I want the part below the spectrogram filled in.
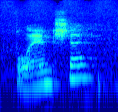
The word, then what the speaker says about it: Blanchett: Same with Kate Blanchett. Am I saying that correctly? – Kate Blanchett. – Blanchett? – Blanchett.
